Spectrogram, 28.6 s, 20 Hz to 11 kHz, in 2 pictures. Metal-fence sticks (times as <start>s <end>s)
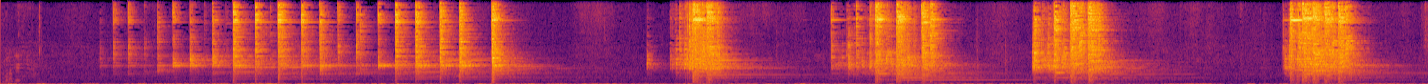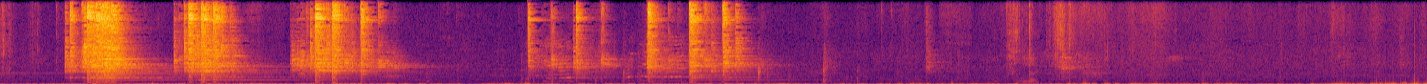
1.0s 5.6s, 6.4s 12.1s, 12.8s 18.5s, 19.5s 22.6s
